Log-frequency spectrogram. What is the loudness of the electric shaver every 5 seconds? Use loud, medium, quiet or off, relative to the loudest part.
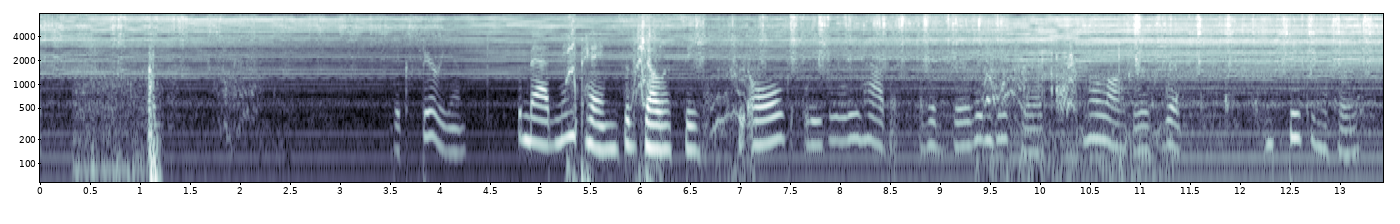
medium, medium, loud.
